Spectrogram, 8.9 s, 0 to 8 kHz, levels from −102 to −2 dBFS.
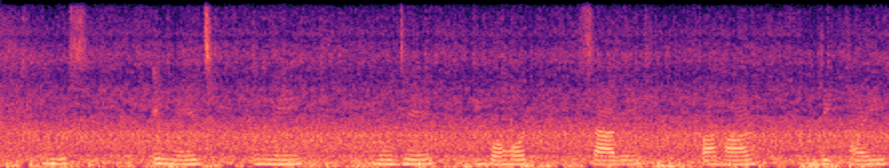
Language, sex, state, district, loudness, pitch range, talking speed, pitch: Hindi, female, Madhya Pradesh, Dhar, -17 LUFS, 195-210 Hz, 55 wpm, 210 Hz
